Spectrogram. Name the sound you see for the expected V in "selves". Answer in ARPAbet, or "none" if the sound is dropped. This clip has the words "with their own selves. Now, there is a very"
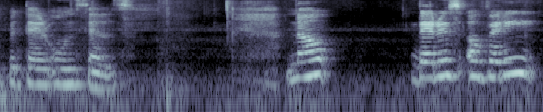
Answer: none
